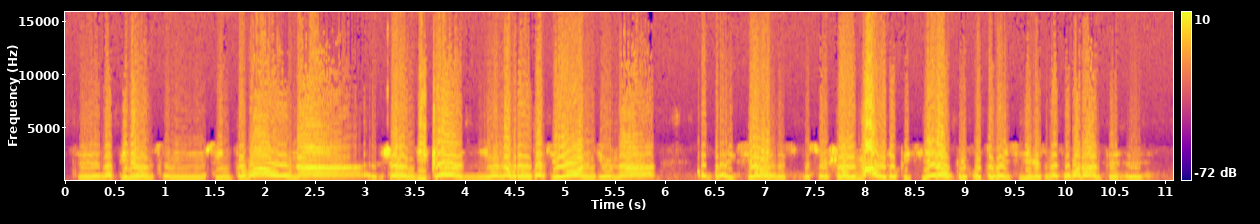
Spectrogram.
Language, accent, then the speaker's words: Spanish; Mar del Plata, Buenos Aires Province, Argentina; yo soy de Mar del Plata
